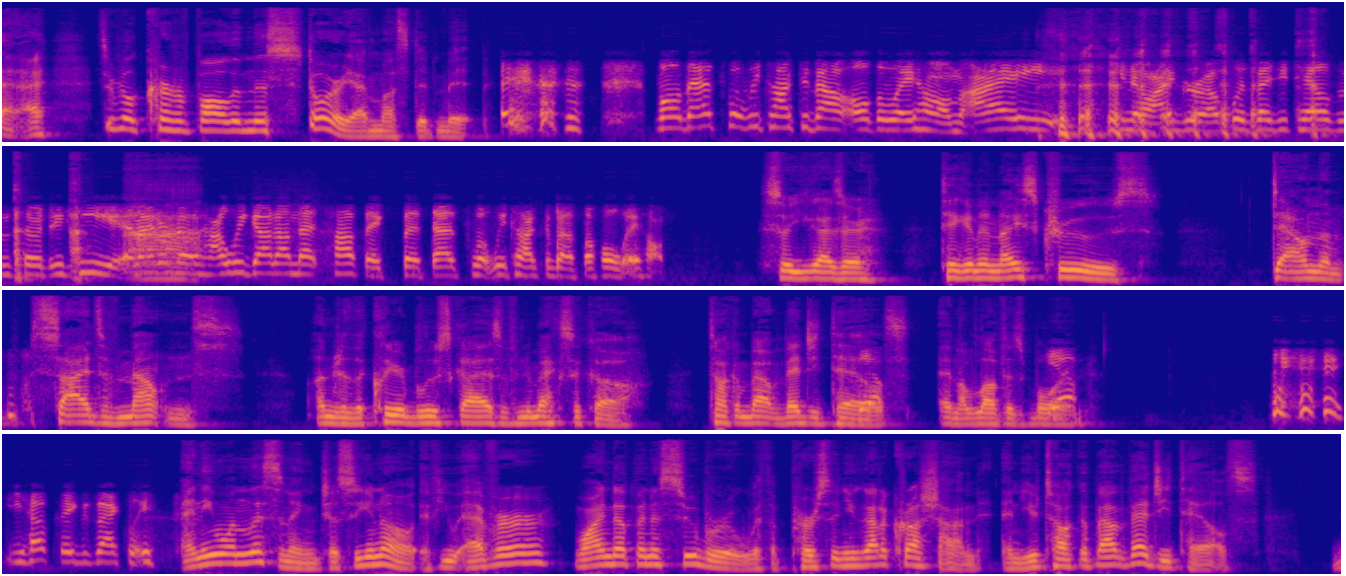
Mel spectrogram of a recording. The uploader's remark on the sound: It's just a three-way phone call, but this week's callers are a married couple.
